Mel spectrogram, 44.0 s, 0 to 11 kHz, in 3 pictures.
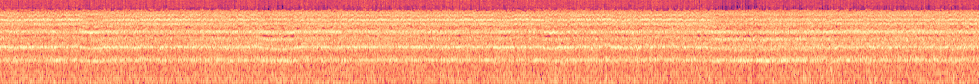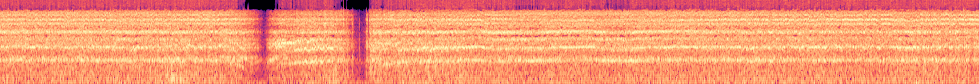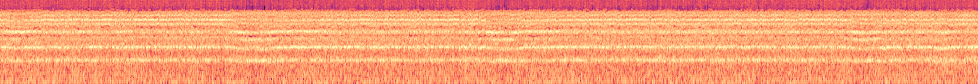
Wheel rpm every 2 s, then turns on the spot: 230, 230, 230, 230, 230, 230, 230, 230, 220, 120, 160, 220, 230, 230, 230, 230, 230, 230, 230, 230, 230, 230.
none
